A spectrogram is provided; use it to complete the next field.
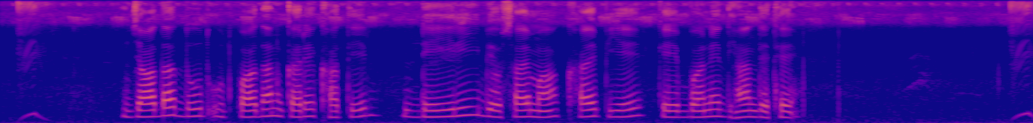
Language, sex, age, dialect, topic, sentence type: Chhattisgarhi, male, 31-35, Eastern, agriculture, statement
